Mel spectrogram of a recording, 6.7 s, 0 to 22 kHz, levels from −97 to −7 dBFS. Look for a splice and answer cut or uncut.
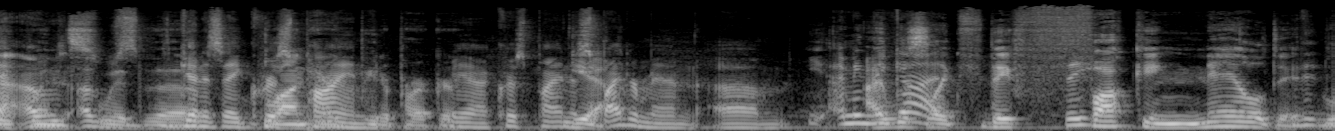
uncut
